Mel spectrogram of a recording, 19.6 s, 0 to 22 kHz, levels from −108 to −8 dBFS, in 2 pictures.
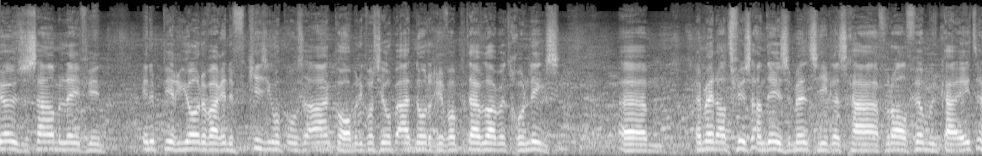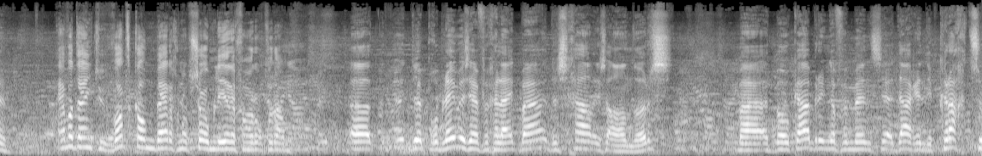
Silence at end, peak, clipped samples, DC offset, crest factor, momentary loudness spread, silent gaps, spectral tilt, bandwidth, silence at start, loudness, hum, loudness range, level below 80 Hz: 0 s; 0 dBFS; under 0.1%; under 0.1%; 14 dB; 10 LU; none; -4 dB/octave; over 20 kHz; 0 s; -15 LUFS; none; 1 LU; -52 dBFS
